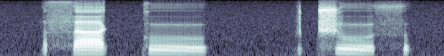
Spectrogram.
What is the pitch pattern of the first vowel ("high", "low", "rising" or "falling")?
low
